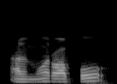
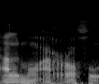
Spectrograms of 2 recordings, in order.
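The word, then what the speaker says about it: المعرف: Selanjutnya yang terakhir, yang ketujuh itu al-murafu bin nida. Al-mu'arrafu, Ini berarti ya Ustadz. bacanya al-mu'arrafu ya.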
